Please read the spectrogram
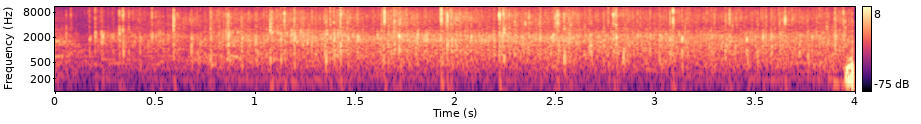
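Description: Congregation applauding: many hands clapping in a steady spread of claps, quieter than the preacher's voice around it.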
